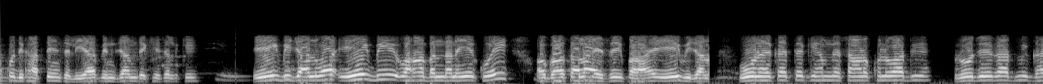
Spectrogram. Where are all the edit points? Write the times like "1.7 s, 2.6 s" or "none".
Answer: 7.1 s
